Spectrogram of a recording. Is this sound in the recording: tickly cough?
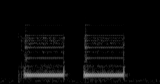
no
